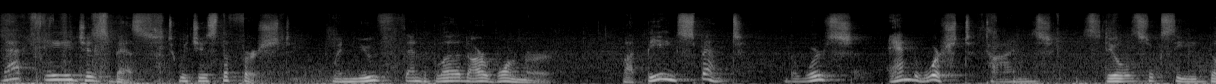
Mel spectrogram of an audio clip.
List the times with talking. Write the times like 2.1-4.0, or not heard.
0.0-5.5, 6.2-12.1.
